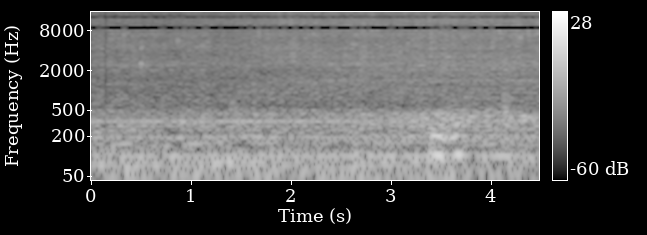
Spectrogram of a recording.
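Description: Faint steady sizzle of köfte (meatballs) frying in a pan.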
